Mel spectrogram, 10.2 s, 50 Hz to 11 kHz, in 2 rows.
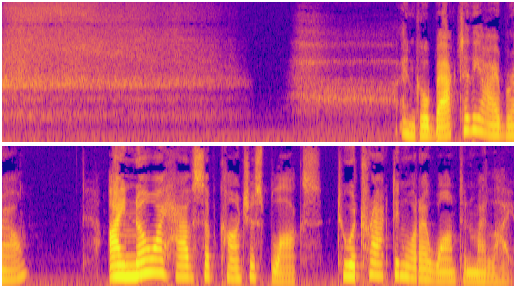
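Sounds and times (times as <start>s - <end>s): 
deep breath: 0.0s - 4.0s
speech: 4.0s - 5.4s, 6.2s - 10.2s.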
